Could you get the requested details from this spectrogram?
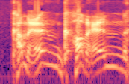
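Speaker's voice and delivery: big booming English voice, very high, very slow. Narrating a story, a voice calls out to the President, booming English voice. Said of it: "comes a booming voice. An English voice".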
